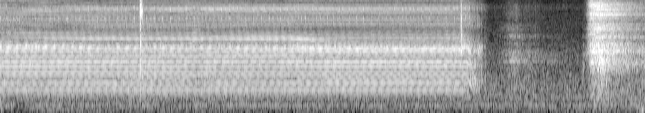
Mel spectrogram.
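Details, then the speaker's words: New Andis Master cordless hair clipper running with a loud, harsh buzz from its loose, vibrating lid; quieter when held or lid bent. "it still gets quieter when you hold it so it's just a lid but now you can hear how much louder this one is cuz I've been that one a little bit"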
